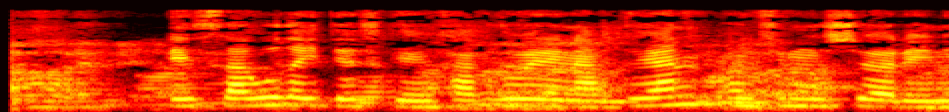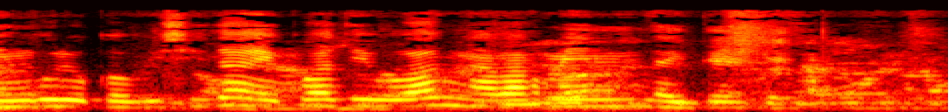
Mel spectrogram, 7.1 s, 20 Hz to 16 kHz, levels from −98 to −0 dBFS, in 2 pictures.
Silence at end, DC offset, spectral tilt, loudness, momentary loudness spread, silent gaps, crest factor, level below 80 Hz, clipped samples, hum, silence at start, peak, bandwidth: 0 s; under 0.1%; -3 dB/octave; -24 LUFS; 10 LU; none; 18 dB; -68 dBFS; under 0.1%; none; 0.05 s; -6 dBFS; 11.5 kHz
